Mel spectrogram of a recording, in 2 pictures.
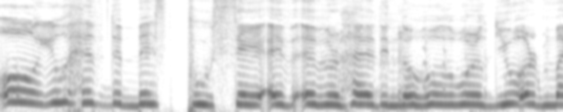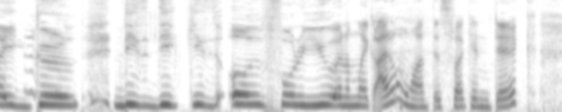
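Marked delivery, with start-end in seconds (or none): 0.0-9.0 super old-school, slow put-on Italian accent. Speaker quotes how he talks dirty to them, old-school Italian accent. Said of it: "super old school like Italian accent".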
